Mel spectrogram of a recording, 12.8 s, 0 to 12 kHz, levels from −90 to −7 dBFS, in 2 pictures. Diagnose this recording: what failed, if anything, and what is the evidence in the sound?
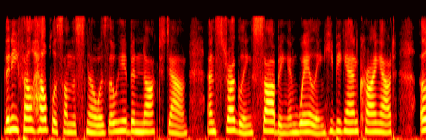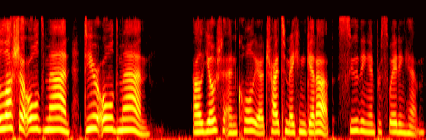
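Nothing in the recording points to a failure at any stage. The speech carries the signature of a Bluetooth mSBC headset link working as designed, with the top end stopping around 8 kHz and only light coding texture on the louder passages.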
